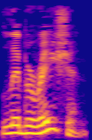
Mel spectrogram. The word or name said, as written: liberation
